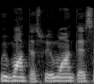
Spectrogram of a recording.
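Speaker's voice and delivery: ordinary talk, nothing marked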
